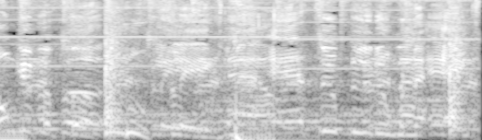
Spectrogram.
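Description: Hip hop music: rapped vocals over a beat, the deep bass dropping out just after the start.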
